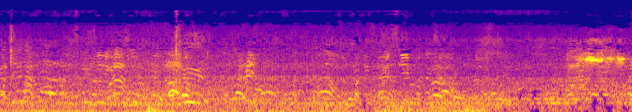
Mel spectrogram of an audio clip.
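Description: A crowd of men shouts and jeers loudly outdoors.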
